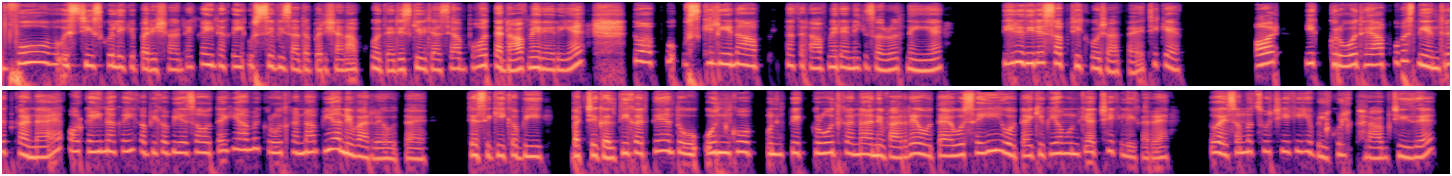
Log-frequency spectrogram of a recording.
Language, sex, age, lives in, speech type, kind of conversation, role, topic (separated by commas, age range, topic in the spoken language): Hindi, female, 20-24, India, conversation, advice, advisor, मैं क्रोध के क्षणों में तर्क-वितर्क को शांत कैसे करूँ?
